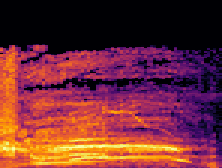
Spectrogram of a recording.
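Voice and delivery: sudden high burst of real laughter. Real, not acted. Laughs at own joke.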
